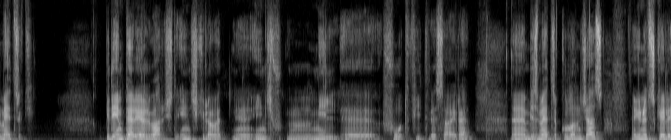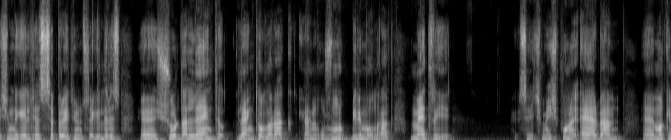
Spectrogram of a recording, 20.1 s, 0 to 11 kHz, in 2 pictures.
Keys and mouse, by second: 0.3-8.1 drag, 16.7-20.1 drag.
